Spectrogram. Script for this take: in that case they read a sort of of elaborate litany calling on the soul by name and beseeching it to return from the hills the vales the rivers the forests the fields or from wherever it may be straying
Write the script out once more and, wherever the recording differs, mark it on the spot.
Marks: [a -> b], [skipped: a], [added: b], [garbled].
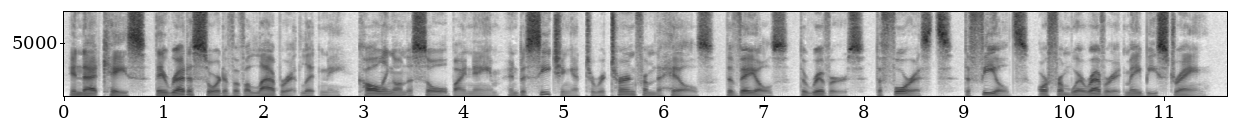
in that case they read a sort of of elaborate litany calling on the soul by name and beseeching it to return from the hills the vales the rivers the forests the fields or from wherever it may be straying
